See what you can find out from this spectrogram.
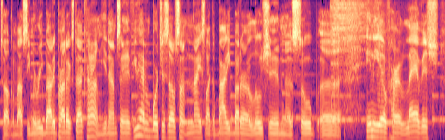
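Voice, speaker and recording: A man's voice: on the low side, a little fast, over music. An American man hosting a talk show, speaking in casual, emphatic, slangy and profane monologue.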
